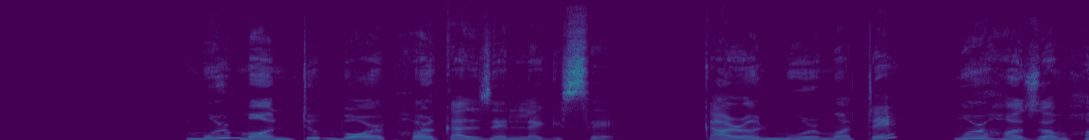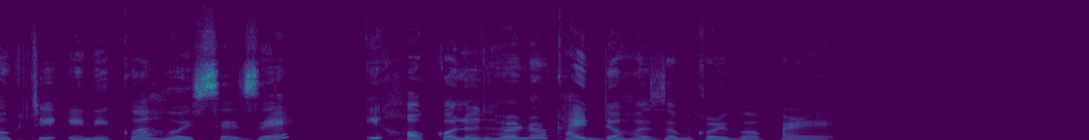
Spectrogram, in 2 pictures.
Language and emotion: Assamese, happy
